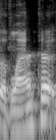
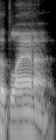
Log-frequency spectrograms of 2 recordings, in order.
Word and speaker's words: Atlanta: in atlanta so um yeah people think it's atlanta no it's atlanta dublin that's right it's all those local local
